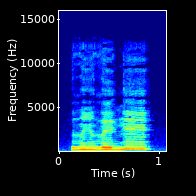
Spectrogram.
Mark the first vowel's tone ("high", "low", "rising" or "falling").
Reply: low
